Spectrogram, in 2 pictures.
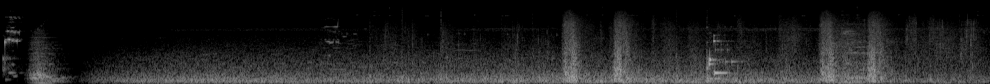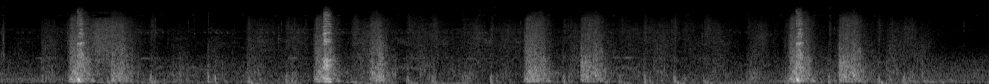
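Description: Footsteps run over grass and stone.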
